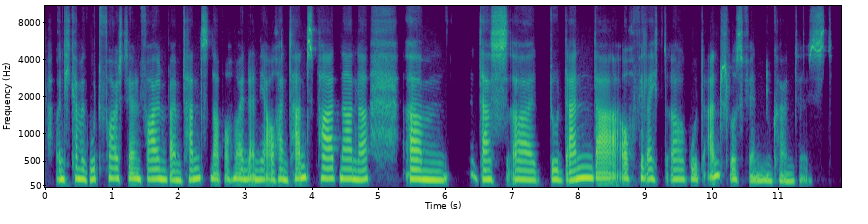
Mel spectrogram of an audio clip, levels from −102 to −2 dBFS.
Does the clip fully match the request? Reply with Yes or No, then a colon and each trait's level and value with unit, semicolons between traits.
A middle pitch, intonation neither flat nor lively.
No: medium, 170 Hz; narrow, 2.2 semitones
